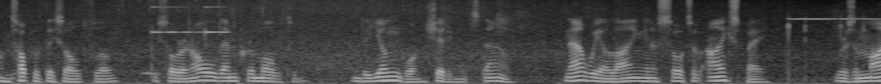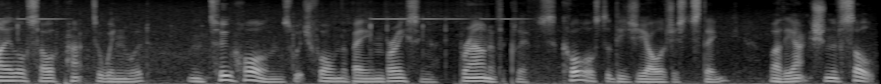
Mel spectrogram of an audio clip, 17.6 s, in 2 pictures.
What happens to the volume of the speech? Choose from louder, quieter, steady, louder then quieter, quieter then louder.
steady.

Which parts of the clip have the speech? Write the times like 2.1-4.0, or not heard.
0.0-7.8, 8.4-17.5.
